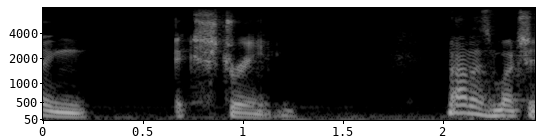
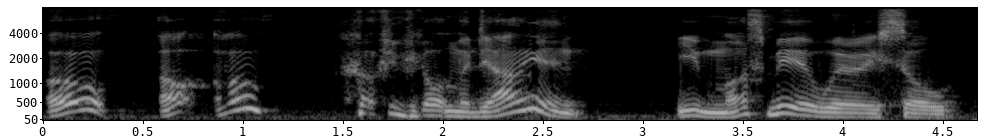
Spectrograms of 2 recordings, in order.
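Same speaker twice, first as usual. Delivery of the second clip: high-pitched guard voice; high, swooping character voice; impressed guard; 5 semitones higher than usual. Acted. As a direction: greet the stranger with sudden recognition. Guard reacts to the medallion.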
